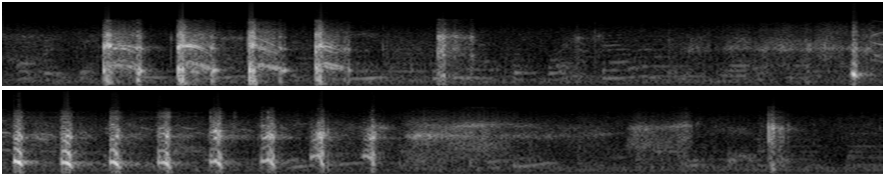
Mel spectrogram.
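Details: Young child, described as a very cold baby with a bad cough, gives two runs of short, rapid coughs, about a dozen in all, with quiet breathy sounds between.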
